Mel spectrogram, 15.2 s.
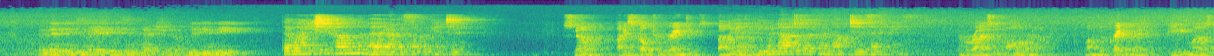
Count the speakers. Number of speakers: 3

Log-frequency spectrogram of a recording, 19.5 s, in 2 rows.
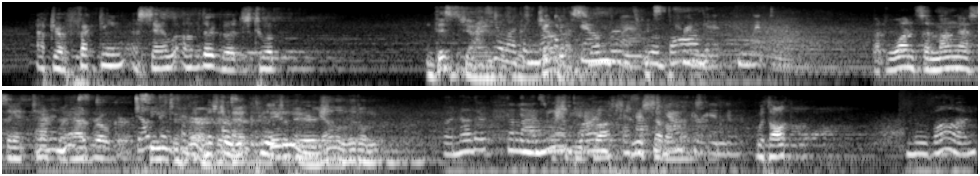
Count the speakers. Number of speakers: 5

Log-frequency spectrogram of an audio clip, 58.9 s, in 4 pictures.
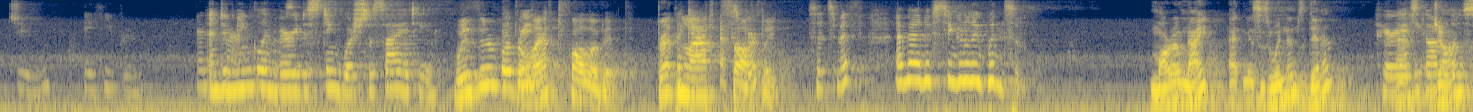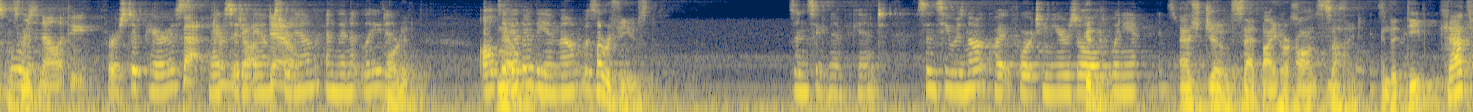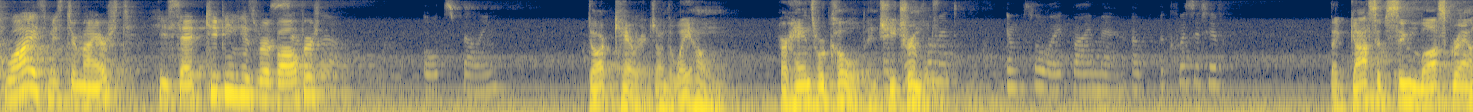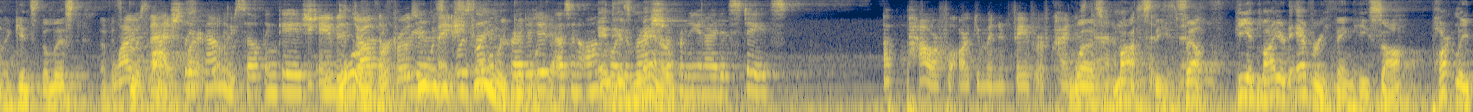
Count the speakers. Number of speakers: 5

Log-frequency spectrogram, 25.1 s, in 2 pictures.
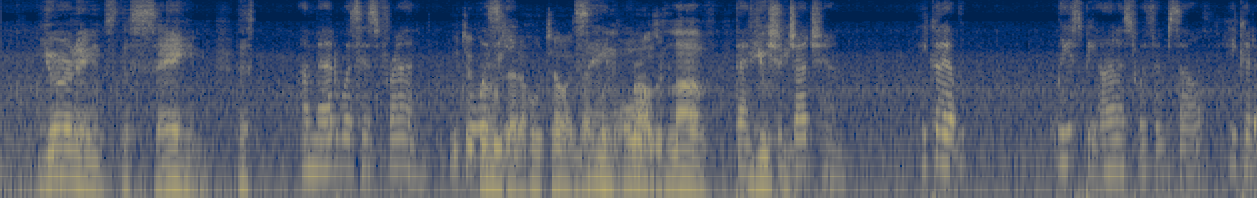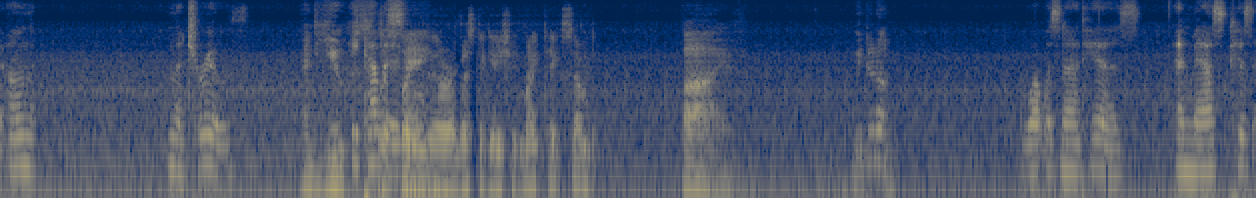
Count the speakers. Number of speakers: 3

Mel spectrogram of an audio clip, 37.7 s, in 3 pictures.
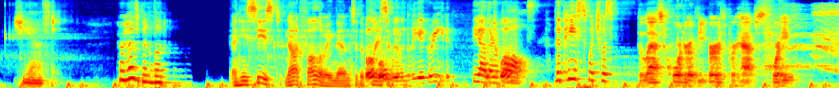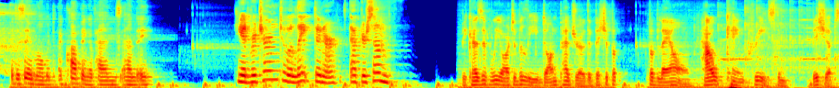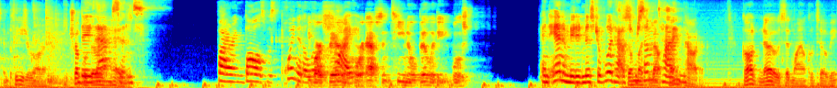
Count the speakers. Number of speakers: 8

